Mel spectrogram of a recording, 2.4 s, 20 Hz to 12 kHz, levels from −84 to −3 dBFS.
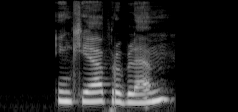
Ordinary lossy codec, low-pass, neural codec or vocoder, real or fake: none; none; none; real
